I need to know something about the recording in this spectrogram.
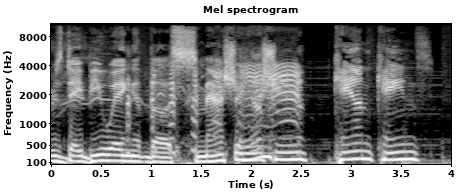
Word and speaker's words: Cannes: Cannes. You pronounce everything right. You're right. Always. It wouldn't be Canes because that's chicken fingers.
